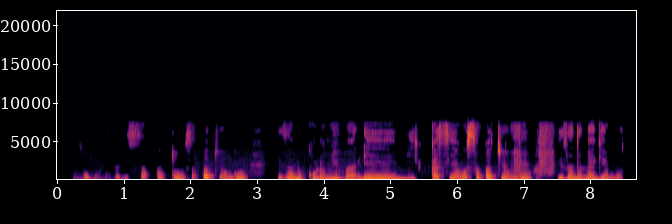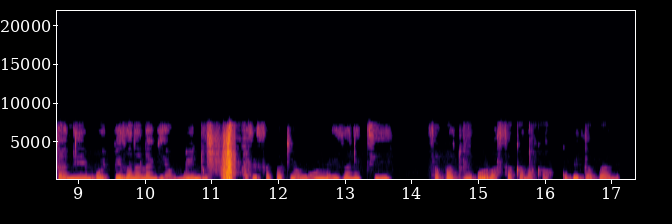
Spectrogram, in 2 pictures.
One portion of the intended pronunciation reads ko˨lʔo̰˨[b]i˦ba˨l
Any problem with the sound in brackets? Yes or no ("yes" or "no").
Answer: yes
